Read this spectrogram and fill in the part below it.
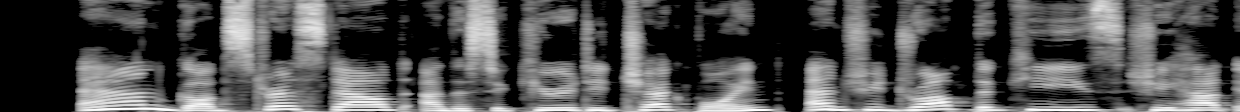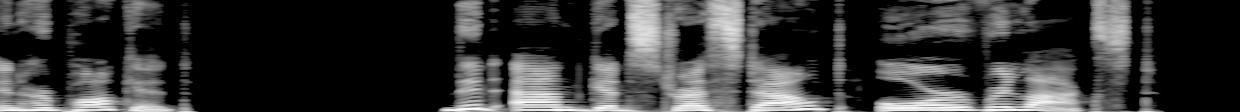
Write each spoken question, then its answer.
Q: Did Anne get stressed out or relaxed?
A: Anne didn't get relaxed. Actually, she got stressed out.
